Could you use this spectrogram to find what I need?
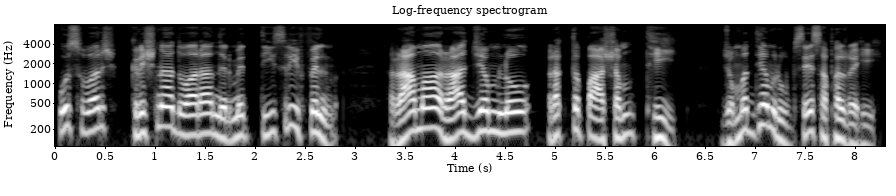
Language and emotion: Hindi, neutral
